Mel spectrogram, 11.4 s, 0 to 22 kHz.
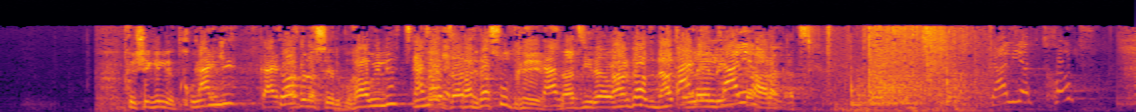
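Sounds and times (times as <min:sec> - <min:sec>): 
speech: 0:01.3 - 0:08.4
drinking glass smashed in protest in a television studio: 0:08.6 - 0:10.0.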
